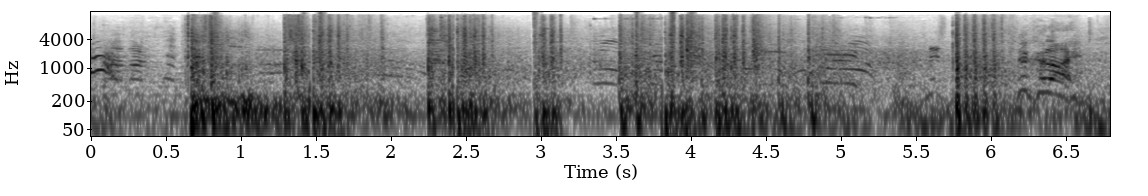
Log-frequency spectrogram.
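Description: Game gunfire from Call of Duty: Modern Warfare (2019) during a street chase: repeated loud bursts of rifle and automatic fire in clustered volleys, close and heavy, with shouted voices and battle chatter mixed in between shots.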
